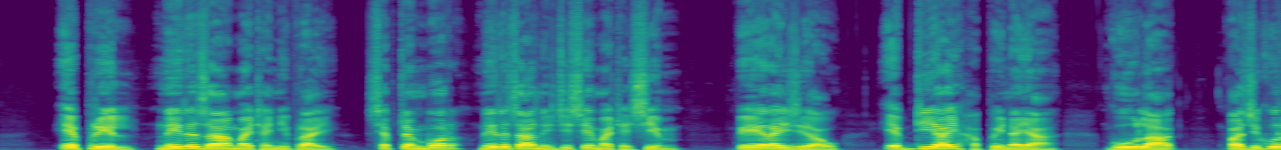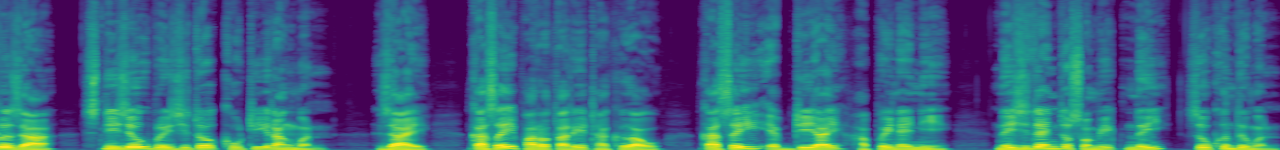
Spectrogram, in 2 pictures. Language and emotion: Bodo, neutral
